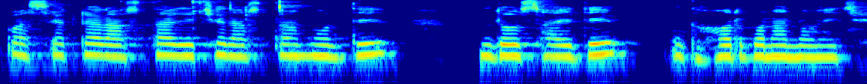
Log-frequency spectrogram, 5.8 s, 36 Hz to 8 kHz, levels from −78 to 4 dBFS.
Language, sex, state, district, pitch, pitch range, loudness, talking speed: Bengali, female, West Bengal, Malda, 225 Hz, 220-235 Hz, -30 LUFS, 135 wpm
